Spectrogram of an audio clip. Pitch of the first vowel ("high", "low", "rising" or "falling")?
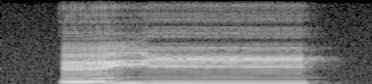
rising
